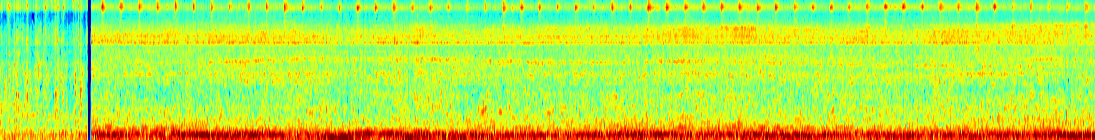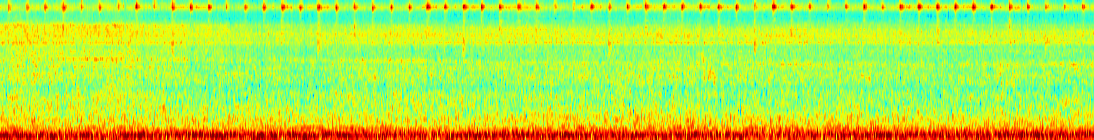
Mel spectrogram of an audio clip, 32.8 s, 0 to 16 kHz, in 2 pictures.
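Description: Blue Angels F/A-18 Super Hornet jet engines running on the ramp: a loud, steady jet whine over a low rumble. It comes in suddenly about a second and a half in.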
